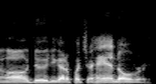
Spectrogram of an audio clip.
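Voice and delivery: put-on laughing while talking. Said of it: "and they all fucking laughing".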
